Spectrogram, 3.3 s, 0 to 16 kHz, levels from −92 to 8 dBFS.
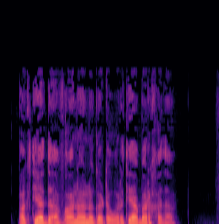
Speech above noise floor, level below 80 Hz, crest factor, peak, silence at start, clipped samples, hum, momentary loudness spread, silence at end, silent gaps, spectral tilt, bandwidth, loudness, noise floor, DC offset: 52 dB; -64 dBFS; 18 dB; -8 dBFS; 0.3 s; under 0.1%; none; 11 LU; 0.7 s; none; -7.5 dB/octave; 11.5 kHz; -25 LUFS; -77 dBFS; under 0.1%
